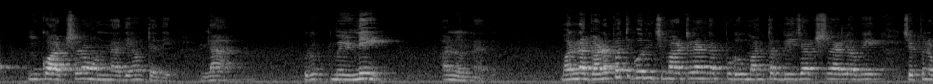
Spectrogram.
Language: Telugu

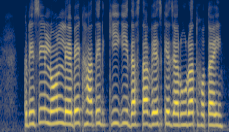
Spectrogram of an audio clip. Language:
Magahi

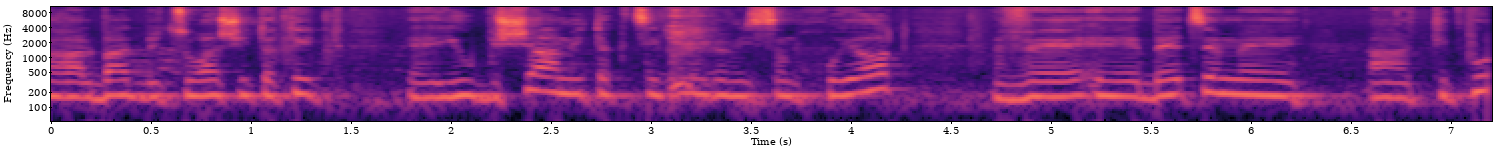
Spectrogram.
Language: Hebrew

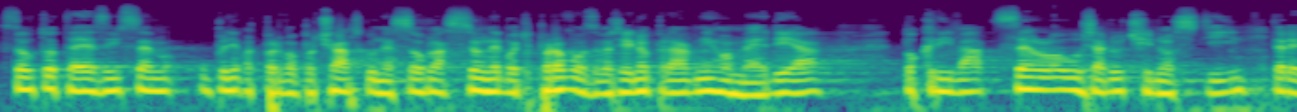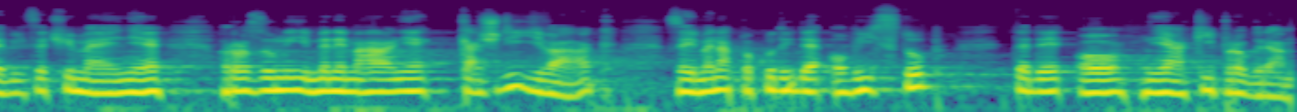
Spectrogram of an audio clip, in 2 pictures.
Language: Czech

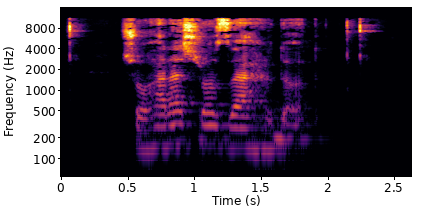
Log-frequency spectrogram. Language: Persian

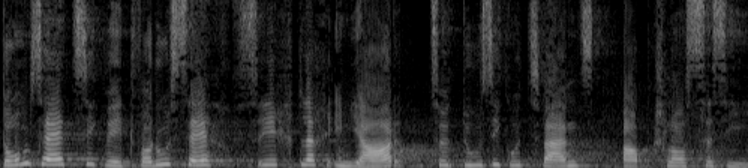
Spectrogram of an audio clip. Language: Swiss German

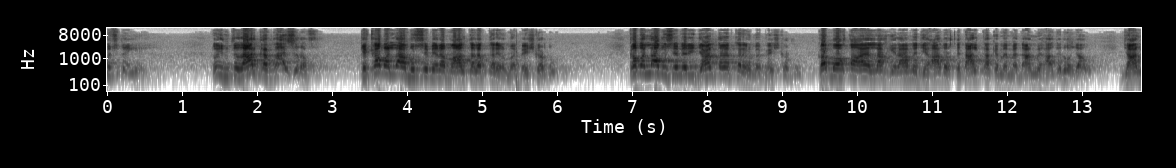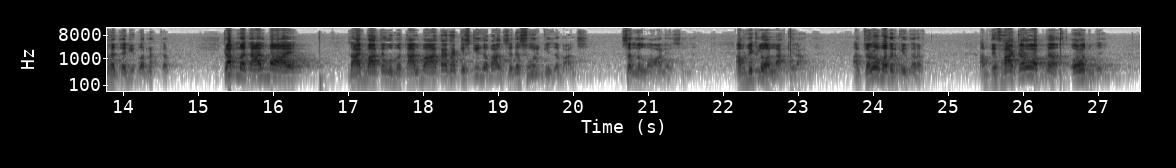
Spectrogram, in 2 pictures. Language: Urdu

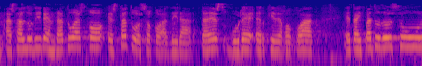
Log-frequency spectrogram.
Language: Basque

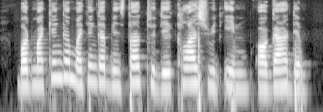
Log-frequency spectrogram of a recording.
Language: Nigerian Pidgin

